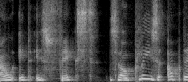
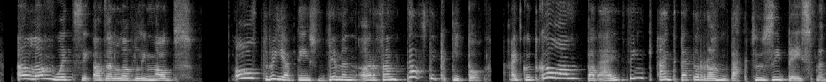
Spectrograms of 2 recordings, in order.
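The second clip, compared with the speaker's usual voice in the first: attempted Eastern European accent. Speaker making their best attempt at Kari's accent. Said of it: "that was my best attempt at Kari's accent".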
